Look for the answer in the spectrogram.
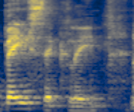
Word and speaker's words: basically: Now basically has a silent letter because I don't say basically, I say basically, not basically, basically. So the A is silent because we don't say it. So vaccinate, we say both A's, vaccinate, Amsterdam, we say both. Basically, I skip the A, so well done.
